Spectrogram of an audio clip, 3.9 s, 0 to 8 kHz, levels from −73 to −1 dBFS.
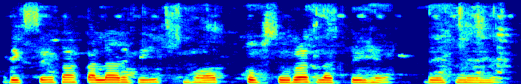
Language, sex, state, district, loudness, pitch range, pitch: Hindi, female, Bihar, Kishanganj, -18 LUFS, 210-220 Hz, 215 Hz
